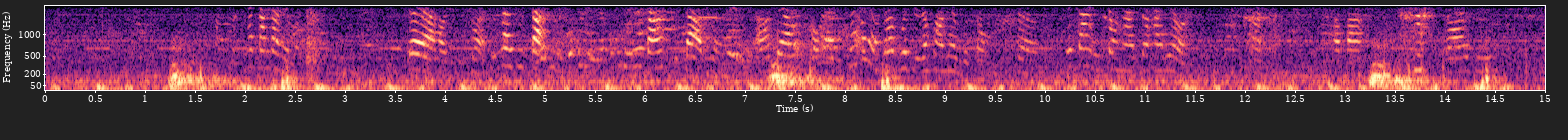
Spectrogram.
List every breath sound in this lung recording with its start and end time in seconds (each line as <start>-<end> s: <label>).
1.04-2.11 s: inhalation
1.04-2.11 s: crackles
2.13-2.92 s: exhalation
2.13-2.92 s: crackles
7.05-8.11 s: inhalation
7.05-8.11 s: crackles
8.23-9.02 s: exhalation
8.23-9.02 s: crackles
13.19-14.25 s: inhalation
13.19-14.25 s: crackles
14.25-15.00 s: exhalation
14.25-15.00 s: crackles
